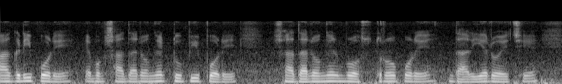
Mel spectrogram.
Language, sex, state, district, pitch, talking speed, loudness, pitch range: Bengali, male, Tripura, West Tripura, 135 Hz, 140 wpm, -16 LUFS, 130-140 Hz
